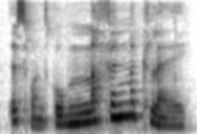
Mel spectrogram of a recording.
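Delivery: plain reading voice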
